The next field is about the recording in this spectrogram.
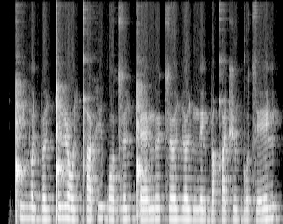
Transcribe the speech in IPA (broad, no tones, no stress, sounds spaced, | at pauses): ǃʰ i ʎ ɔ lʲ b œ ʎ ǃ ə ʎ ɭ ɔ ʎ qʰ ə x i b ɔ d͡z œ ʎ ǃʼ ɛ ŋ ø t͡s œ ʎ œ ʎ n e lʲ b ə qʰ ø t͡ʃ o ʎ ɡ o t͡s e lʲ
